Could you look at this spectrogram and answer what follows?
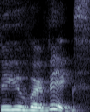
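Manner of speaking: put-on very nice, convincing German accent. Retelling a prank interview where a co-star posed as the interviewer, in a very nice German accent. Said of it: "in a very nice German accent".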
